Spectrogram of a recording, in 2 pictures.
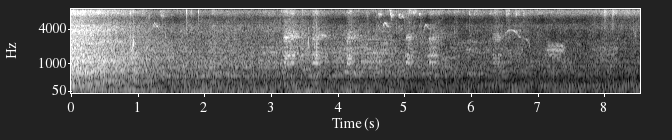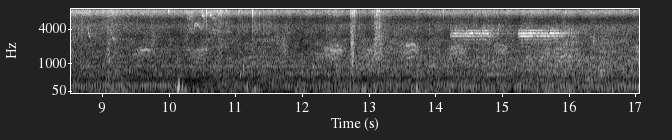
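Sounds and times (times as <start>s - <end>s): birds calling: 3.2s - 11.0s.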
